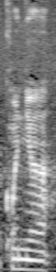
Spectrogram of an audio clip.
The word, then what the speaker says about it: Quenya: He's got, I think it's pronounced Kenya or Quenya.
